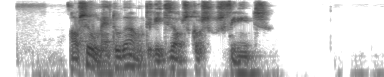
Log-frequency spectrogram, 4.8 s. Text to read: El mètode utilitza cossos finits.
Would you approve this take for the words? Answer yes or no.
no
